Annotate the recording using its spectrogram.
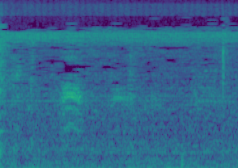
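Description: Faint outdoor background with two short calls about half a second apart, crow-like caws, over a low steady hum.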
